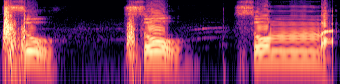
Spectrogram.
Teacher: itu adalah huruf t Bagaimana pelafalan huruf t huruf t ini tempat keluarnya adalah ujung lidah bertemu dengan gigi seri atas jadi ketika kita melafalkan t pertemukan antara lidah kita ujung lidah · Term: huruf sa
